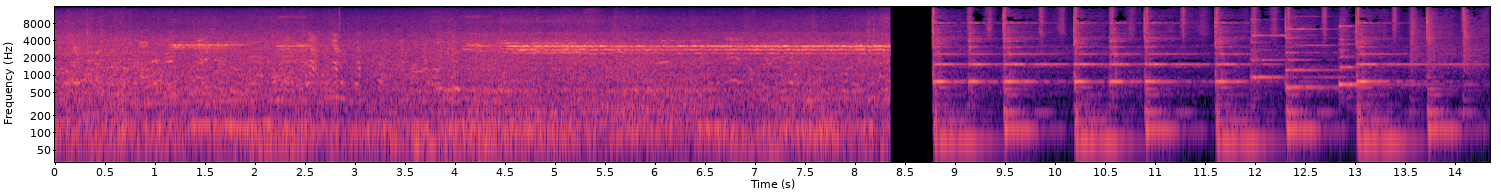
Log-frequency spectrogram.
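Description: Onion fritters (piyaji) deep-frying in a kadai of hot oil: a steady sizzle under street traffic noise, with a steady high ringing tone joining in the second half. It cuts off suddenly about eight seconds in, and light jingle music with bell-like notes and a regular beat follows.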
